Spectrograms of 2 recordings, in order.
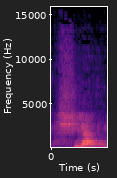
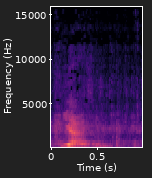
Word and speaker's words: chiasme: Et pour finir, le fameux chiasme, que certains prononcent malencontreusement chiasme, c'est chiasme.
